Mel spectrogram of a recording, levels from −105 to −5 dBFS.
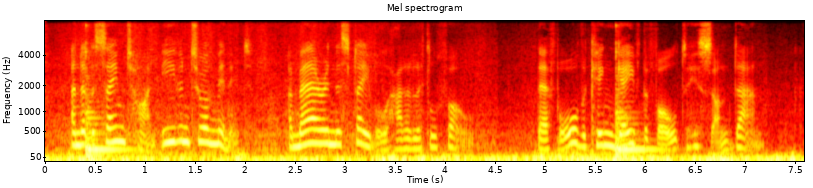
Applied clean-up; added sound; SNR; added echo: none; Mechanical fan + Bowed string instrument; -1 dB; none.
